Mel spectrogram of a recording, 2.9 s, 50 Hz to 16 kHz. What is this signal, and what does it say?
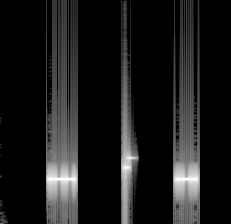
Morse code, heard as a keyed tone, about 34 wpm, 700 Hz. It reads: W R
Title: Single Letters - Rapid-Fire 35wpm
